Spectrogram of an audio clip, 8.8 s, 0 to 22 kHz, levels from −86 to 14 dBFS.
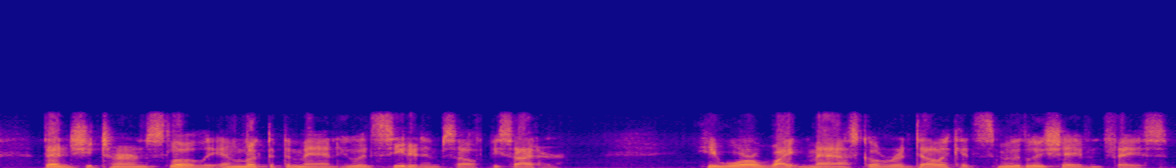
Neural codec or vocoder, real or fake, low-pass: codec, 16 kHz, 8 kbps, FreqCodec, smaller model; fake; 7.2 kHz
